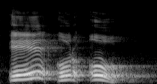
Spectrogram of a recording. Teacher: अब देखिए अर्धसंवृत स्वर। अर्धसंवृत स्वर में यानी मुंह थोड़ा सा खुलता है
